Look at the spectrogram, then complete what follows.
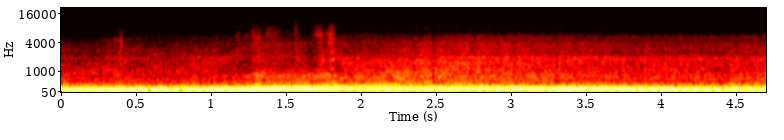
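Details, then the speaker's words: Jeep Cherokee petrol engine running with Seafoam treatment: raw, rough low hum with uneven puffing pulses from an exhaust leak down low. "clearly has an exhaust leak right down there but the seafoam is doing what it's supposed to do but yeah there's definitely uh i'd have to say an exhaust leak right here"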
